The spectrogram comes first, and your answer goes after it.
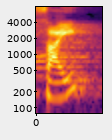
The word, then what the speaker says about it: psi: साई से दिखाते हैं, PSI, साई है ये, P साइलेंट है यहां पर।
